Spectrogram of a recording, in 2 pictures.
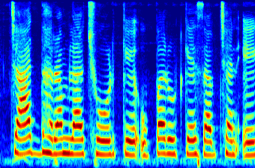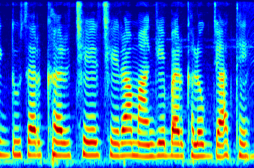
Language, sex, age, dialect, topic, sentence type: Chhattisgarhi, female, 18-24, Western/Budati/Khatahi, agriculture, statement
